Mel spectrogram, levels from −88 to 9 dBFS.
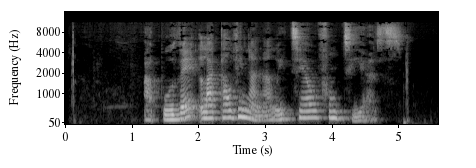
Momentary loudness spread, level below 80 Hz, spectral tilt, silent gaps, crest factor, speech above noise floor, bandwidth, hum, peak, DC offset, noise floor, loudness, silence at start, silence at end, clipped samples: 13 LU; -58 dBFS; -4 dB/octave; none; 22 dB; 40 dB; 11.5 kHz; none; -2 dBFS; under 0.1%; -62 dBFS; -22 LUFS; 0.1 s; 0.45 s; under 0.1%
